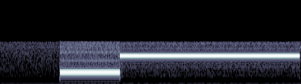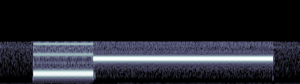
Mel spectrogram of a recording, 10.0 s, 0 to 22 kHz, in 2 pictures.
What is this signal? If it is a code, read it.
Two-tone page, heard as a one-second tone, then a three-second tone, about 570 then 1430 Hz, about 510 then 1250 Hz, with noise. It is heard from 1.0 to 9.6 s.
